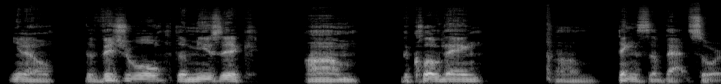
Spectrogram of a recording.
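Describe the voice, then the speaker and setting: A man with an American accent and a very deep, low pitch speaks very slowly in a monotone, flat delivery with long, frequent pauses, the sound dry and close with no echo. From South Carolina, then Maryland from early teens. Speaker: video producer and entrepreneur. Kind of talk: casual interview.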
